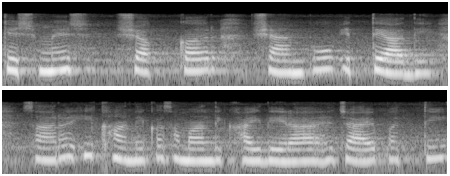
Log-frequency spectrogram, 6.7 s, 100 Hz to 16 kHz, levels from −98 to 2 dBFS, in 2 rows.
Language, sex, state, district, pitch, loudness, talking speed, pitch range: Hindi, female, Delhi, New Delhi, 245 Hz, -16 LUFS, 135 wpm, 230-260 Hz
